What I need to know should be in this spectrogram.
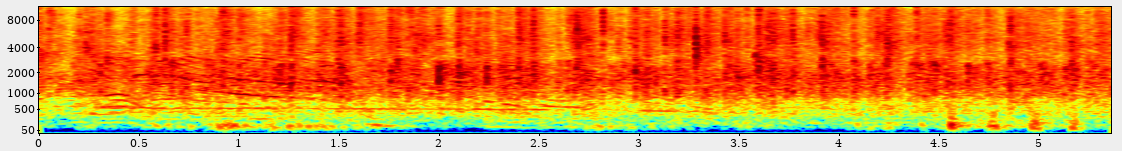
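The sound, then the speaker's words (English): Live audience applause for guests at a show about the WIXY 1260 AM radio station, a thick, continuous wash of clapping with voices faintly mixed underneath. “Well, listen, got to wrap this up, but give it up for these guys,”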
